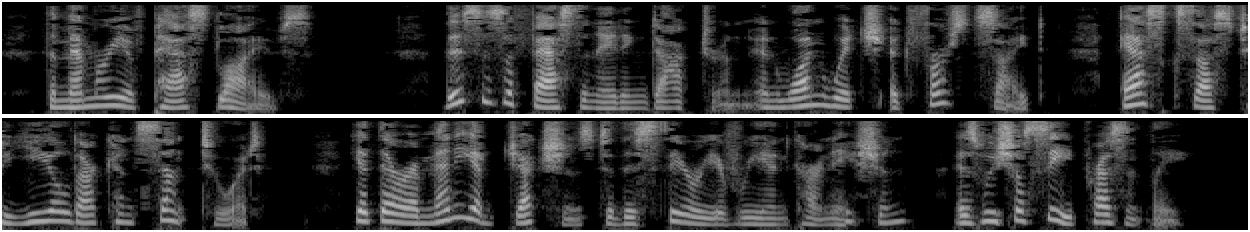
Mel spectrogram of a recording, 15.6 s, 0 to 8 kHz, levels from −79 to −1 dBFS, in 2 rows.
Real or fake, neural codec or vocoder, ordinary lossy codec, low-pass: real; none; MP3, 32 kbps; 7.2 kHz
